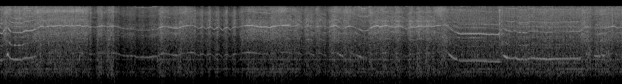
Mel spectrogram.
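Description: Milwaukee angle grinder with a flap disc grinding a torch-cut steel I-beam edge to clean it up. It is a high motor whine with grinding hiss, the pitch wavering as the disc is pressed against the steel.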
